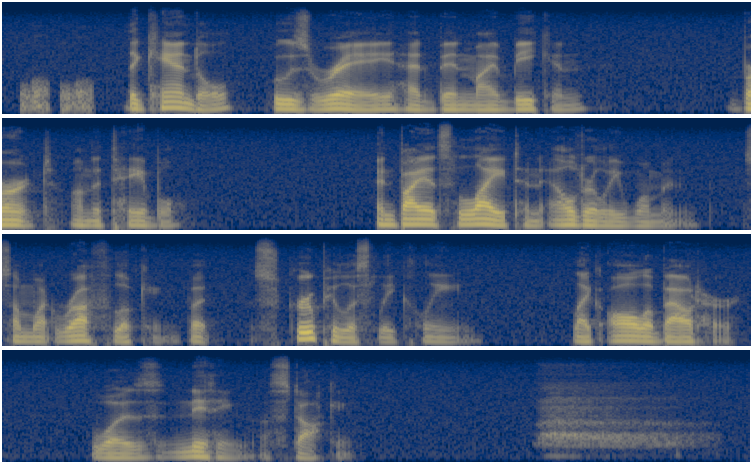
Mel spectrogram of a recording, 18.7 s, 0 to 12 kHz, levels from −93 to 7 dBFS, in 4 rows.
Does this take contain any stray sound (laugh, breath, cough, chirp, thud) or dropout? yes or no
yes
